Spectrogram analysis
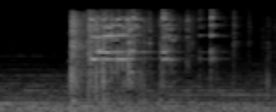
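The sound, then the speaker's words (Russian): Glass bottle filled with spirit slips from hands and shatters, a sharp crash of breaking glass after half a second followed by a few scattered tinkling clinks over a faint low background hum. “Бутылка выскользнула из моих рук и разлетелась вдребезги.”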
